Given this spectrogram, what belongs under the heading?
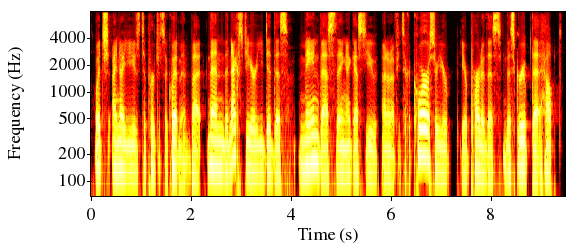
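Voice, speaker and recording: A man's voice: mid-range voice, moderate pace, hardly any pauses, dry recording, clean studio sound. A man hosting an interview in a conversational way, reading figures from his notes as he asks questions. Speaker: podcast host. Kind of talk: casual interview.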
